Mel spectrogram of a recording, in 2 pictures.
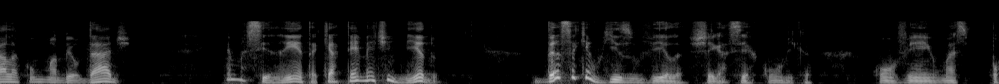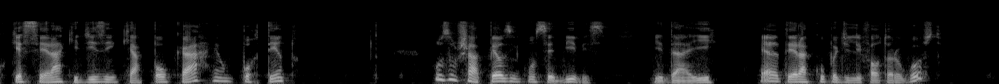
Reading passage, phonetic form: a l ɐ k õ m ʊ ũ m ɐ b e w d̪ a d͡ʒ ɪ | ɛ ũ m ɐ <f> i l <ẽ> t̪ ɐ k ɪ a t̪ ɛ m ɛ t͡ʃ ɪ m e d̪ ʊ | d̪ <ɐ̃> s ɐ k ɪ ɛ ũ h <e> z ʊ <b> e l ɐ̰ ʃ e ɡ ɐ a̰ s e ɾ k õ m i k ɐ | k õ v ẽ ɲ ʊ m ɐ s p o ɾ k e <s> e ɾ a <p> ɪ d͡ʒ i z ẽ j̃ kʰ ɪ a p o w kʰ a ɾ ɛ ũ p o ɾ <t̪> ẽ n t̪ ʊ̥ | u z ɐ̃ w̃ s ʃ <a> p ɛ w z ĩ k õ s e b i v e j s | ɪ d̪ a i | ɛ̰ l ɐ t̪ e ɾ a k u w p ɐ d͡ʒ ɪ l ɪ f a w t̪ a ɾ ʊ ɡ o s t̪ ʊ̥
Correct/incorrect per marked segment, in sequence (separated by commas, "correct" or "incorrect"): incorrect, correct, correct, incorrect, incorrect, correct, incorrect, correct, correct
